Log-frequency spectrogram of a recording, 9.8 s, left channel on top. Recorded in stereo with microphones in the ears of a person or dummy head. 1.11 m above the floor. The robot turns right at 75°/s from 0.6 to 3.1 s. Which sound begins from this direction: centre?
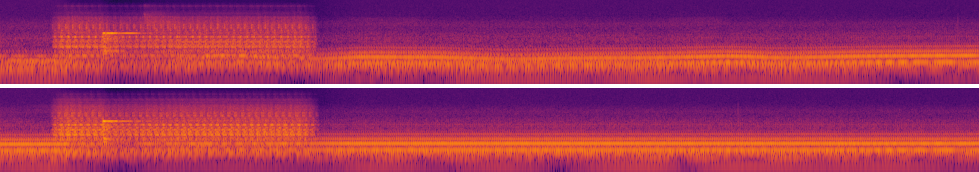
A piano, at 1.0 s.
